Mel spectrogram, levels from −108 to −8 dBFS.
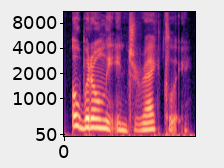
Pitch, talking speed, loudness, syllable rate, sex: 200 Hz, 185 wpm, -19 LUFS, 7.0 syllables/s, female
